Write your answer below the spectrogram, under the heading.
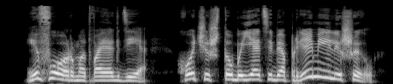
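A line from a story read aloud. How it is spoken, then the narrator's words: Angry bark. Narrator (Russian): рявкнул Юрикович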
